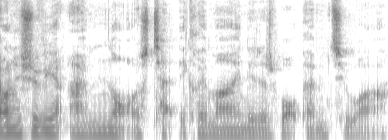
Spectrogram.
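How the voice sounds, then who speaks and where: In a British accent, a man speaks with a dark, mellow tone at a fairly low pitch and fairly even intonation. The recording is very clean, with a silent background. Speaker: stand-in podcast host. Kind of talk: casual commentary review.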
